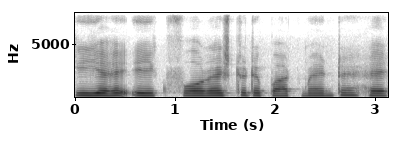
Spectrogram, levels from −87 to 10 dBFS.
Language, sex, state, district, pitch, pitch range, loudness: Hindi, female, Goa, North and South Goa, 210 Hz, 205-215 Hz, -17 LUFS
